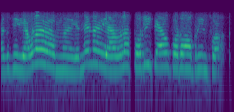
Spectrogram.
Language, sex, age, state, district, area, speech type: Tamil, female, 45-60, Tamil Nadu, Dharmapuri, rural, conversation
